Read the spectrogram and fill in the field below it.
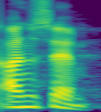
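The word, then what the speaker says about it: Anselm: 대해 11세기 스콜라 철학자였던 안샘 또는 안셀룸이라고 발음하는 이분은 메시아가 무한한 속전을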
